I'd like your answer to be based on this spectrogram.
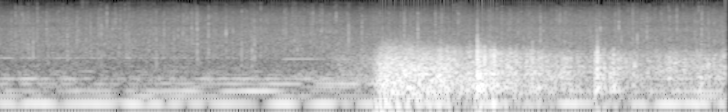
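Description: Rain patters softly in the horror video game Hollowbody, then a loud, rolling thunderclap breaks in partway through and rumbles on over the downpour, with a few sharper cracks.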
